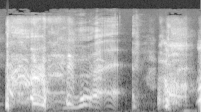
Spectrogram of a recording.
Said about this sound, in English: Excuse me. You coughed that shit out. Oh, the old man coughed. Excuse me.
